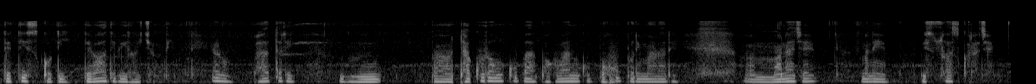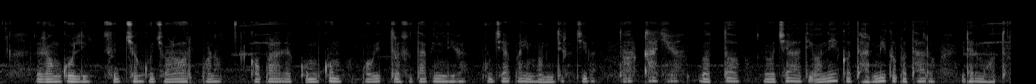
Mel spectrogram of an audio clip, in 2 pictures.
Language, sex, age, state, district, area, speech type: Odia, male, 18-30, Odisha, Jagatsinghpur, rural, spontaneous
